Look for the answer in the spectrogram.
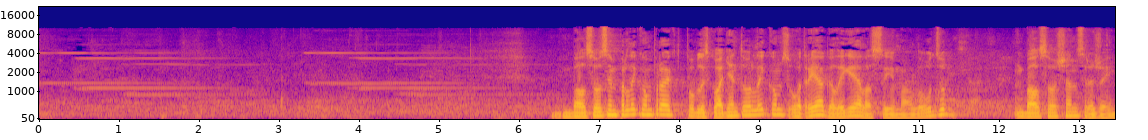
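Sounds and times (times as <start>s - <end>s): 
parliament session bell: 0.0s - 7.5s
speech: 6.4s - 13.4s.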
